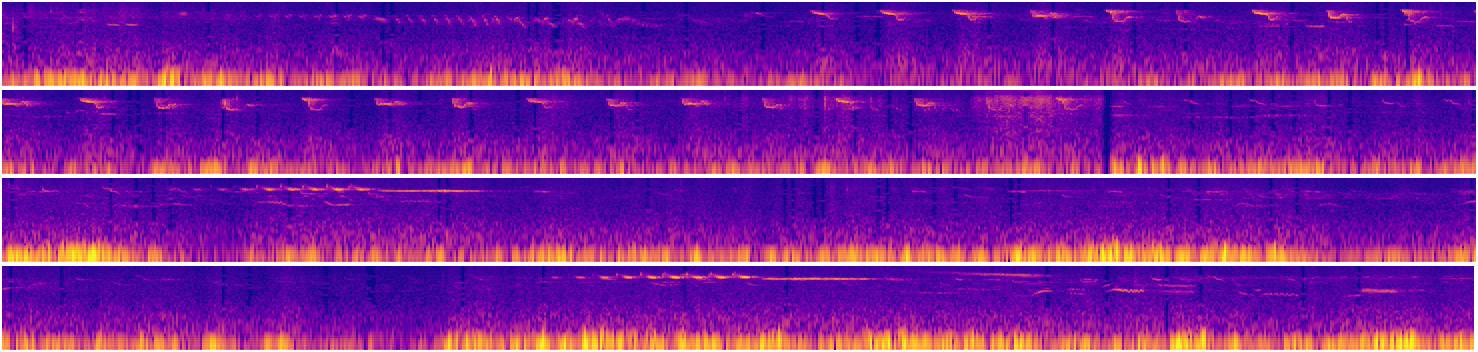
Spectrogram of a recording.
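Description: Outdoor ambience with a songbird singing: a rapid run of high repeated notes, about three a second, for several seconds, then shorter high phrases and a quick falling trill near the end, over a low wind rumble. A short noise burst comes about twelve seconds in.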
